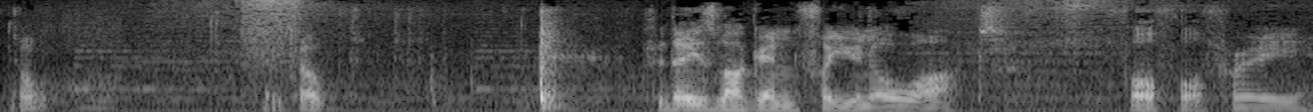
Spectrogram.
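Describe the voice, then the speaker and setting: With music in the background, a young man who's a little ill streams a horror game from his desk in an indoor room, using a headset. He speaks slowly in a lowish voice with vocal fry, reading in-game notes aloud between muttered asides.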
